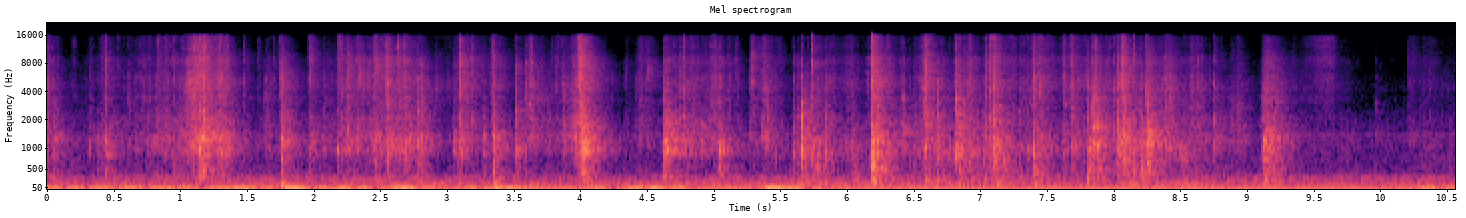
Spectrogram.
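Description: Crinkling and rustling of wrapped hockey card boxes and foil packs being handled and opened, with irregular clicks and taps as a blade slits the wrapping and boxes are set down.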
